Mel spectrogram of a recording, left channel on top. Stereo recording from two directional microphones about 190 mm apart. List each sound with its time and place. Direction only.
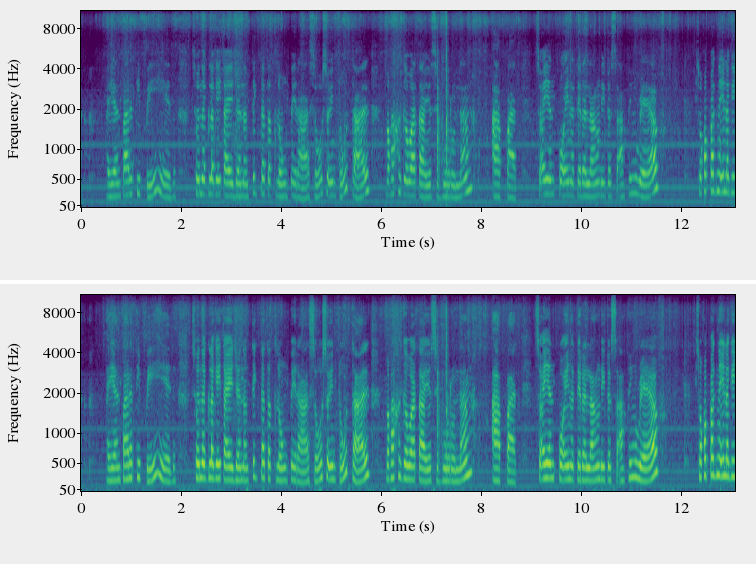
0.5 s a woman's voice: 35° right (ahead or behind)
